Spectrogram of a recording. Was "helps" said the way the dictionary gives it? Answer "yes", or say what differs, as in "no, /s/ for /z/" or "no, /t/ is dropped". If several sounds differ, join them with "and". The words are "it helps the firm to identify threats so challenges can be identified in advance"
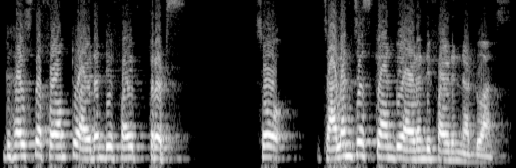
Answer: yes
